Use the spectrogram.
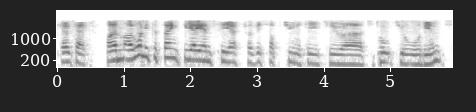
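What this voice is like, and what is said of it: Noticeable foreign accent. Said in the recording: “I hope my accent doesn't put too many of you off, and I hope that too much isn't lost in translation.”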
